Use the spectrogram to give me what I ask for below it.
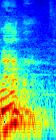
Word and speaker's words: Rama: Y no es ramo, es rama. Es una A, no es una O. Los bengalí cantan ramo, porque para ellos todas las A son no, ¿no? Por su dialecto, su pronunciación, su vocabulario. Pero Prabhupada era bengalí y nunca le escuchaba ninguna cinta grabada donde él cante ramo. Él siempre canta rama, ¿no?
